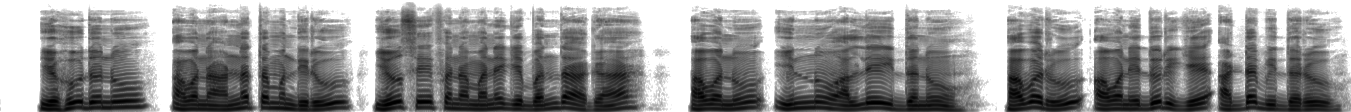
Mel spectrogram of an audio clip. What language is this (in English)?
Kannada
